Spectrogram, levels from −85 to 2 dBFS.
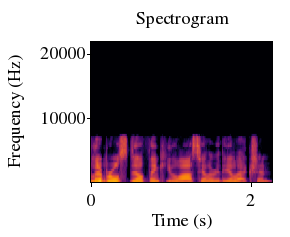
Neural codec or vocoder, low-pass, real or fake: none; 7.2 kHz; real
